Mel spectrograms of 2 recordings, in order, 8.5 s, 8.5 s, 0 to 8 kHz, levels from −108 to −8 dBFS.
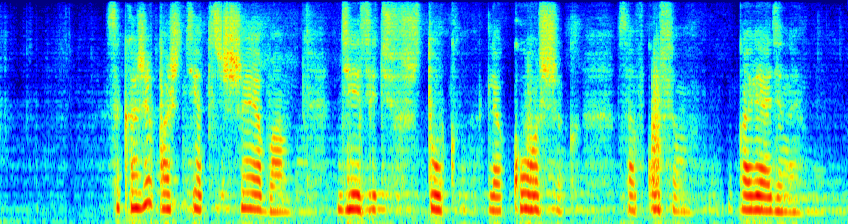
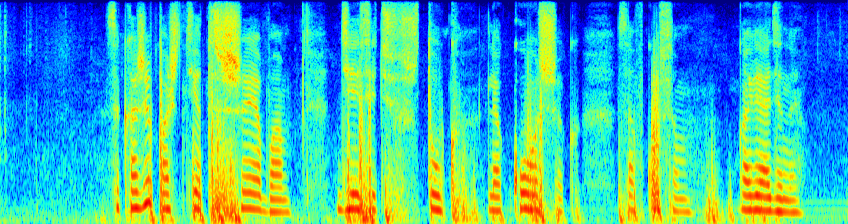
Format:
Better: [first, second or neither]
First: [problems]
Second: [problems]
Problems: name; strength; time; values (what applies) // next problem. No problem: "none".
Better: second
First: noise reduction (neural separator model SepFormer DNS4)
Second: none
